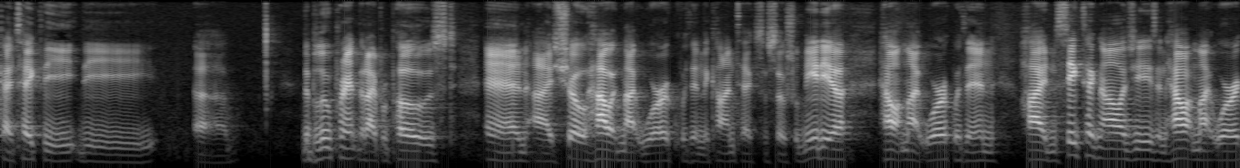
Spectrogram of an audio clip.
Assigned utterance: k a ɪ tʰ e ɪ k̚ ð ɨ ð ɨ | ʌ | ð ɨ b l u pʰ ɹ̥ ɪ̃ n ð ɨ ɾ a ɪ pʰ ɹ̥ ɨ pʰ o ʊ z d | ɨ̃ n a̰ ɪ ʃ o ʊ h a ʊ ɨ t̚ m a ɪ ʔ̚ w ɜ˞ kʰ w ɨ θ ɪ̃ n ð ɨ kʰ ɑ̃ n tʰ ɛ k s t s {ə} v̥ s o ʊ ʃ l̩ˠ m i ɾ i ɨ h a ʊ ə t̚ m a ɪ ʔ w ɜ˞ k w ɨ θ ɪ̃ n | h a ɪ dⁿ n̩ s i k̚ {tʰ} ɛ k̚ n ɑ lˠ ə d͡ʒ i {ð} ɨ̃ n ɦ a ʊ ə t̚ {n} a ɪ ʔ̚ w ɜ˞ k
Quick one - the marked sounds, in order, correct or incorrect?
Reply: incorrect, correct, incorrect, incorrect

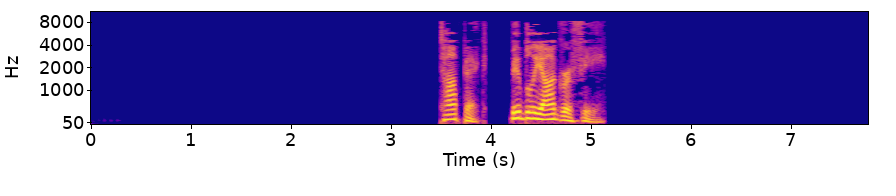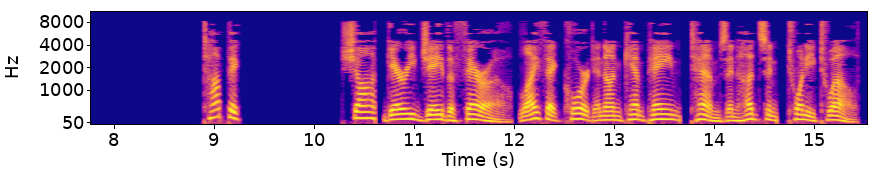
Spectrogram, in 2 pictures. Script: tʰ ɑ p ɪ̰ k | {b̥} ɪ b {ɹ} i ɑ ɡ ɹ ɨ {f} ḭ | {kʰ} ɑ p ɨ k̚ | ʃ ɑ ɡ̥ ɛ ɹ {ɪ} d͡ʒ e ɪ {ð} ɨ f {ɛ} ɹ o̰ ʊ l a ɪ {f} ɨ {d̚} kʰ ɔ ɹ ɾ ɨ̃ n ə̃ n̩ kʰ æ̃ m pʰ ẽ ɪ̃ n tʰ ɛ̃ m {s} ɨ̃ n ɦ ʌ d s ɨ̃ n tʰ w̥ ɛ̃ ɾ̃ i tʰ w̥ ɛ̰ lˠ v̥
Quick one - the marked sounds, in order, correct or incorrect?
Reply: correct, incorrect, correct, incorrect, incorrect, correct, correct, correct, incorrect, incorrect

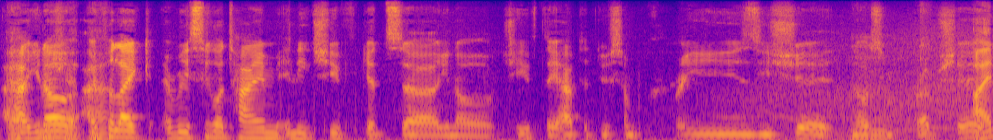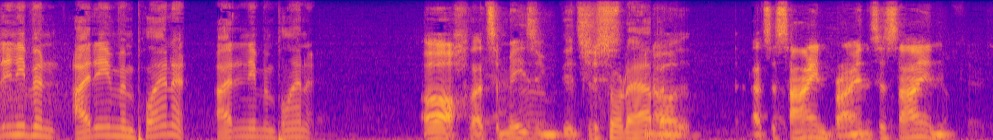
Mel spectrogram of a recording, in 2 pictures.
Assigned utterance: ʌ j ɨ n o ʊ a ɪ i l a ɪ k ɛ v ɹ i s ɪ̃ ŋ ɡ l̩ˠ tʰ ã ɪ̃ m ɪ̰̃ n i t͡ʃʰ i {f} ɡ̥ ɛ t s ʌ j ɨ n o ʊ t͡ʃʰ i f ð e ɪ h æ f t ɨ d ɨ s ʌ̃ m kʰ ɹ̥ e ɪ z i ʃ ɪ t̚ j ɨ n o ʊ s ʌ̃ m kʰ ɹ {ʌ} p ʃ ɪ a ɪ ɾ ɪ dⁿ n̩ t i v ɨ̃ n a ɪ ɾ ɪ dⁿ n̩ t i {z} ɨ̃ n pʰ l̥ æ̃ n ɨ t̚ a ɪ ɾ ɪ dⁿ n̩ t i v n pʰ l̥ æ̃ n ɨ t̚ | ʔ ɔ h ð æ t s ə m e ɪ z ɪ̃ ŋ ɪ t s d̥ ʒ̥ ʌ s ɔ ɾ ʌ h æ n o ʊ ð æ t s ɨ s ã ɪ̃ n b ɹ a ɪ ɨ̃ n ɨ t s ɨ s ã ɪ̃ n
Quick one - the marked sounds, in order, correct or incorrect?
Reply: correct, correct, incorrect

